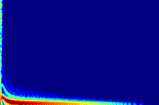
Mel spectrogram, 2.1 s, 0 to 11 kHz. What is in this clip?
MBASE Kick 03
i recorded this with my edirol FA101.
not normalized
not compressed
just natural jomox sounds.
enjoy !
bd, kick, analog, bassdrum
